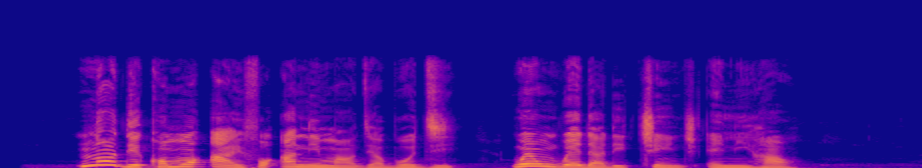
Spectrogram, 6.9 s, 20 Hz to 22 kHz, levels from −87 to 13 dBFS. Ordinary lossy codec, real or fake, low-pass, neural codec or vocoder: none; real; 14.4 kHz; none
